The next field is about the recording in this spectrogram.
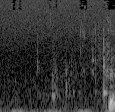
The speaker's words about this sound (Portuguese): E agora um golinho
